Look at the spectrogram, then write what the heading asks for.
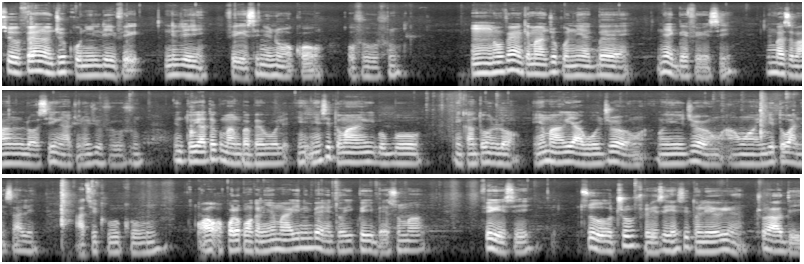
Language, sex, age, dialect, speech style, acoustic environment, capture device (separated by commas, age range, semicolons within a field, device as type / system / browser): Yoruba, male, 18-24, Nigeria - Nigerian Standard, happy, silence, mobile / Linux / Chrome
